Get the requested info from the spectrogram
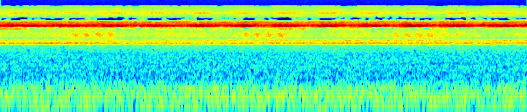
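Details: Crickets fill the air with a steady, shrill trilling drone held at two high pitches, lightly pulsing throughout, over a faint low rumble.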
